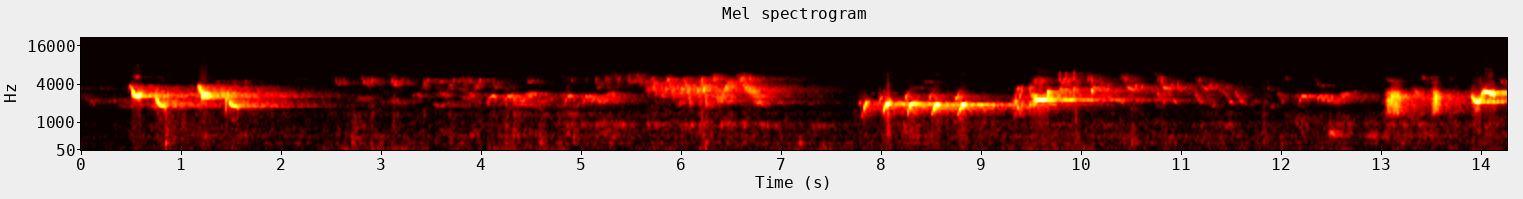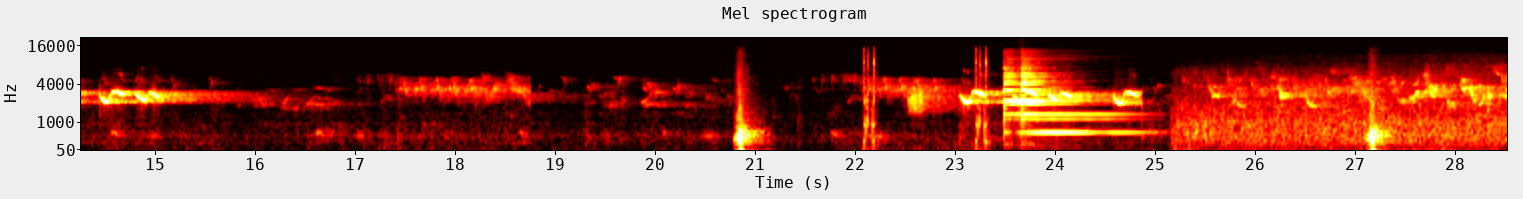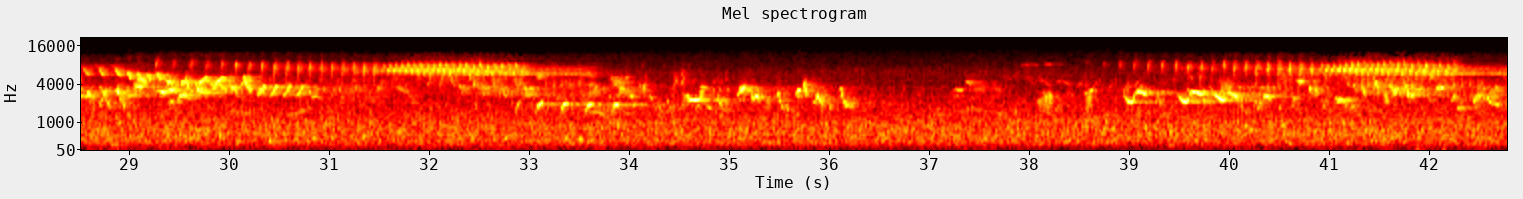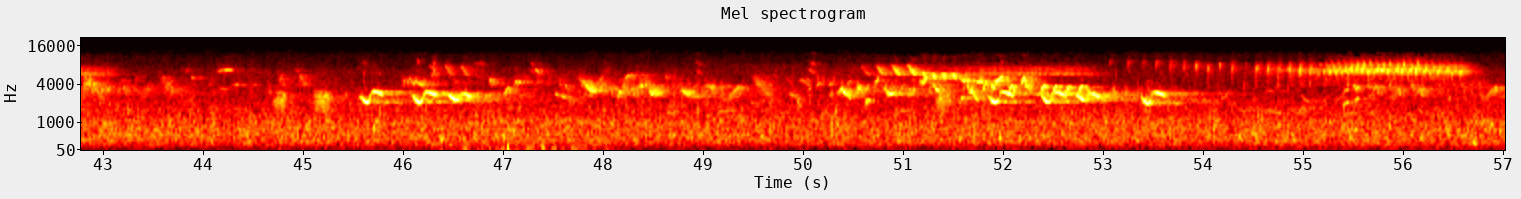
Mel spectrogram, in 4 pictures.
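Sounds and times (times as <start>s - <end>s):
sharp click: 22.1s - 22.3s, 23.2s - 24.9s
birds chirping and trilling: 23.2s - 25.0s.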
